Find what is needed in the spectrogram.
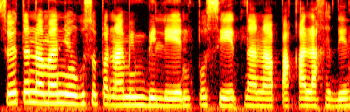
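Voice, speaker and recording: With a bright, sharp tone, a woman talks at a fairly quick pace. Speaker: vlogger. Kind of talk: casual vlog narration.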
